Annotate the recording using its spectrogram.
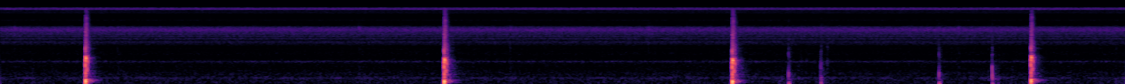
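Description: A bow twangs as arrows are loosed, one after another.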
